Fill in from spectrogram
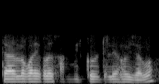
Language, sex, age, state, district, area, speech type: Assamese, male, 30-45, Assam, Udalguri, rural, conversation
